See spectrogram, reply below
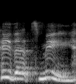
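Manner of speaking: totally nonchalant. Retelling how grandpa spotted himself in a museum photo: imitating a totally nonchalant remark. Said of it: "this kind of totally nonchalant way of his".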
